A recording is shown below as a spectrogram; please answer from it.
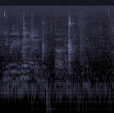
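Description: Faint speech in a quiet room, with a single sharp click about one and a half seconds in.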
